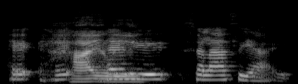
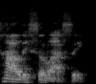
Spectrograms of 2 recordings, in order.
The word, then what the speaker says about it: Haile Selassie: the spirit of our the Jamaican culture and Haile Selassie. You can't even say that right. Because I'm in the Wu-Tang Clan. Haile Selassie. Halle Berry. Haile Selassie. Selassie. Something like that. No, it's Haile Selassie.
